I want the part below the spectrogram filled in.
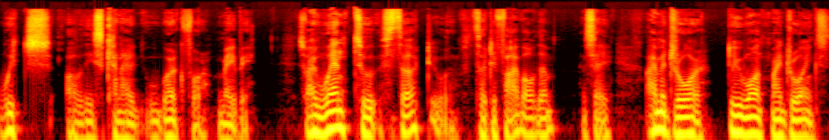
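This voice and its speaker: A man with a Swedish accent speaks at a moderate pace in a fairly low pitch, his dark, mellow tone somewhat breathy, with a dry, close sound with no echo on a very clean recording with a silent background. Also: ordinary pitch variation. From Sweden, Stockholm suburb. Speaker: artist. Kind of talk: casual chat. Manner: halting.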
